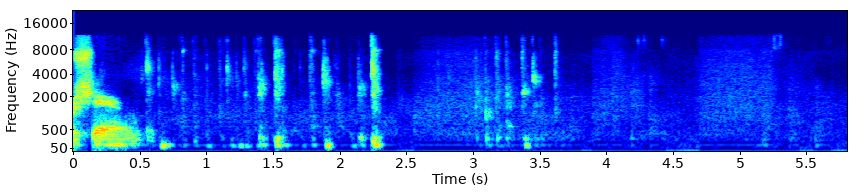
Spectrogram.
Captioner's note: typing Sounds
